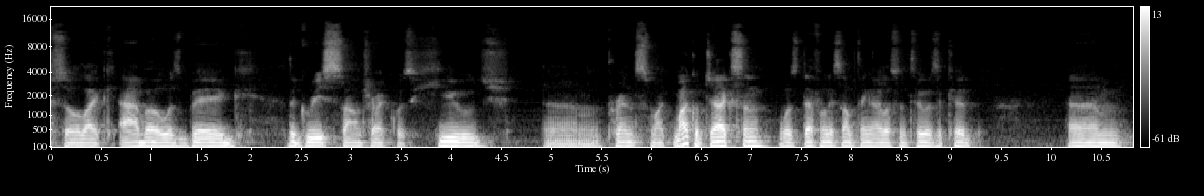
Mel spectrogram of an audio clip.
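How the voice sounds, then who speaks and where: A man in his thirties from the Netherlands, a drummer answering interview questions in a relaxed, rambling way with many asides. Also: deep voice, lo-fi sound. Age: 30s.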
